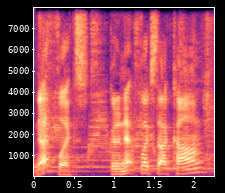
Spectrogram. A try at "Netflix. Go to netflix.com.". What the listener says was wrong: Sounds like a question. Netflix? Go to netflix.com.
